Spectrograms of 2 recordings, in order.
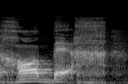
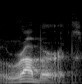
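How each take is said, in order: First: The R sounds like a Brazilian Portuguese R. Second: The R is made with the tongue curled back. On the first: The speaker calls it wrong. "Não é Robert" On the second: The speaker calls it right. "aquele T de nada, bem curtinho"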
